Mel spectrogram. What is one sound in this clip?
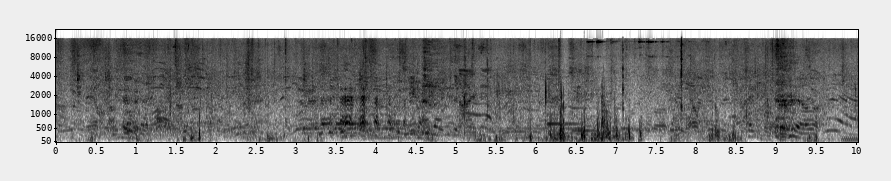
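A choir of men and women sings together.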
